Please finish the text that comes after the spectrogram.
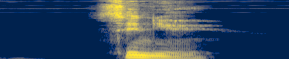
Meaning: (noun) 1. A cord or tendon of the body 2. A cord or string, particularly (music) as of a musical instrument 3. Muscular power, muscle; nerve, nervous energy; vigor, vigorous strength
- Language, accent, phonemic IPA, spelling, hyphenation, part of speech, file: English, Australia, /ˈsɪnjʉː/, sinew, sin‧ew, noun / verb, En-au-sinew.ogg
